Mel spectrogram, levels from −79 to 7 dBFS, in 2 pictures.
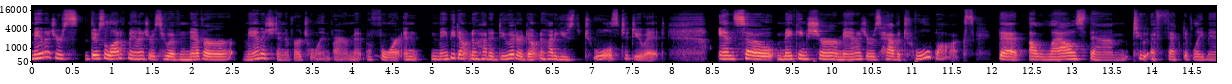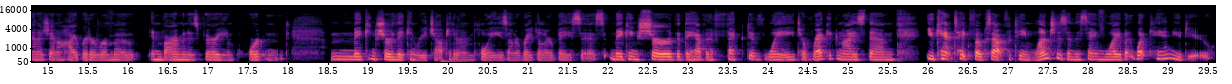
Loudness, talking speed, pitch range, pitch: -20 LUFS, 200 wpm, 190-235 Hz, 210 Hz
